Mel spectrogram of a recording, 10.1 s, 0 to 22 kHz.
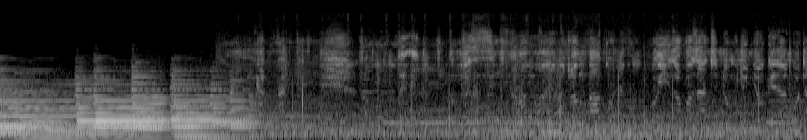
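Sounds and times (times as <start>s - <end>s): vehicle engine and road rumble: 2.4s - 10.0s
scattered voices: 2.9s - 10.0s.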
